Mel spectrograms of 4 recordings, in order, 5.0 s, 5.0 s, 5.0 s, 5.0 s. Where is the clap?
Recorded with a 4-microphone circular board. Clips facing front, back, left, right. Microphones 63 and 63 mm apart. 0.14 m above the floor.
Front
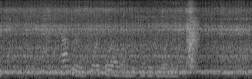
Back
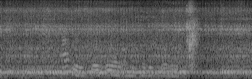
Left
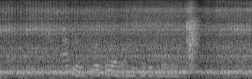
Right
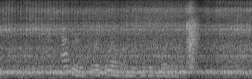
20° right, 2 m.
